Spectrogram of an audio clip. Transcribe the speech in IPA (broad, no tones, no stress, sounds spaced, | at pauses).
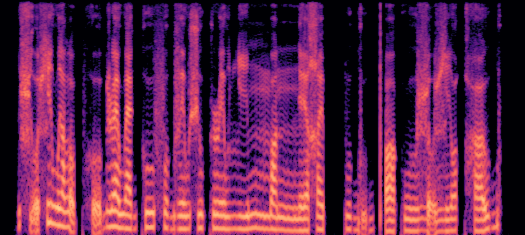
ɕ o̰ ɬ i w i lˠ ṵ pʰ o̰ ɡ ɭ æ w æ ɡ k u f o ɡ v e w ʃ u k ɹ e w ʎ i mː ɒ nː e χ e pː u ɡ ṵ ɡ pʼ ɒ k w u ɮ o̰ ɮ i w qʰ u ɡ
